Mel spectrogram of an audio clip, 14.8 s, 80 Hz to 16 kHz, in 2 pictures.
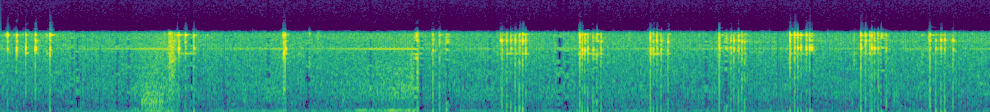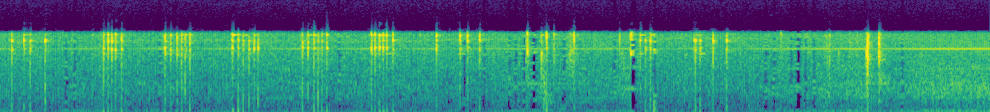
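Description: Socket ratchet clicking in short, quick runs as a 10 mm socket backs off the rocker arm nuts on a GM 3.4L V6, loosening them to free the pushrods.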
